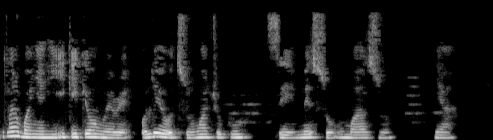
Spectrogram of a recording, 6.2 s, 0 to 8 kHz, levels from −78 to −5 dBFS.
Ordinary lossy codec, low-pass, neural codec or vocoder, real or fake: MP3, 32 kbps; 7.2 kHz; none; real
